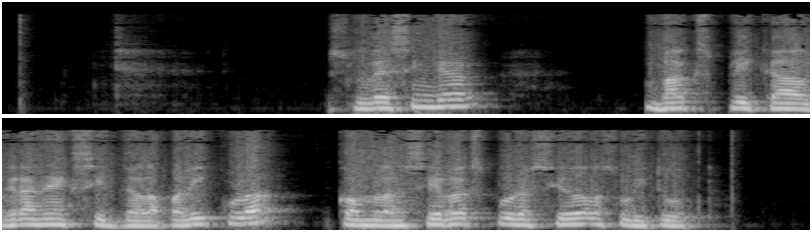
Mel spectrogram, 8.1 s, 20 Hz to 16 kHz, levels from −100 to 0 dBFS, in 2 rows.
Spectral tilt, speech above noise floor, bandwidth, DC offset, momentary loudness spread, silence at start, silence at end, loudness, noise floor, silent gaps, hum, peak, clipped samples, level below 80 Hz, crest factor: -6 dB/octave; 59 dB; 11.5 kHz; under 0.1%; 8 LU; 0.55 s; 0.55 s; -26 LUFS; -84 dBFS; none; none; -8 dBFS; under 0.1%; -60 dBFS; 20 dB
